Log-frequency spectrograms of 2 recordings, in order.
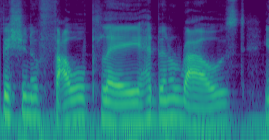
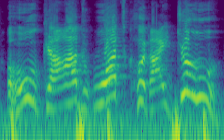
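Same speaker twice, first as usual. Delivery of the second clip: building from loud and raised to a high screaming frenzy; a madman's confession swelling from raised voice into unhinged screaming; frantic rising shout; 8 semitones higher, 16 dB louder than usual. Acted. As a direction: let the guilt crack you open, louder and higher to the end. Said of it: "argued about trifles in a high key".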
